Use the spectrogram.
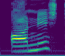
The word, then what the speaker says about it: honest: ऑनेस्ट यहां पे H silent है। इसको ऑनेस्ट रीड कर रहे हैं।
